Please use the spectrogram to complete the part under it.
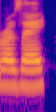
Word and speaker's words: rosé: The apothic rosé, but some pronounce it rose because they don't see the accented E. So some pronounce it rose, but it's actually rosé.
